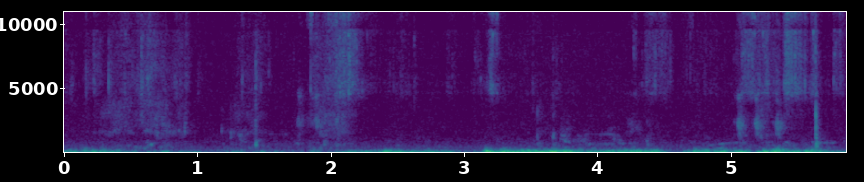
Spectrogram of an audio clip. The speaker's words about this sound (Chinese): 喜鹊报什么警啊？ 那喜鹊觉得它有有危险。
